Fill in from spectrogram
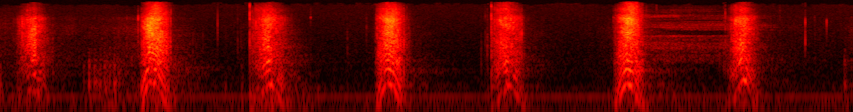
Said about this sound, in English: You start. I'll do the zipper thing to start.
